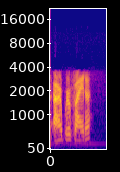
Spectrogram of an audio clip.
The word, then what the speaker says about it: Arborvitae: But I'm wondering, do most people pronounce it as the natives do, just Arborvitae? – Yeah, exactly.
